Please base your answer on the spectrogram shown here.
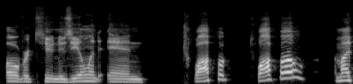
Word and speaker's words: Taupo: then a trip over to New Zealand in Taupo? Am I pronouncing that right? I think I'm pronouncing it right. Taupo.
